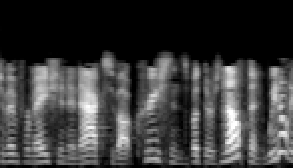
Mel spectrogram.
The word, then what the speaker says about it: Crescens: I believe it is Crescens is the right way to say his name. Crescens.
